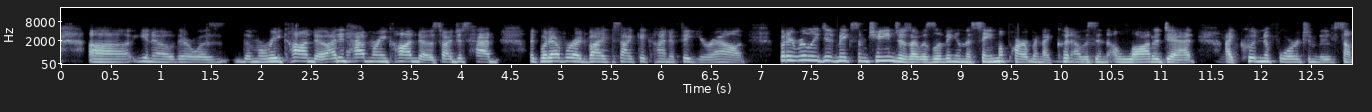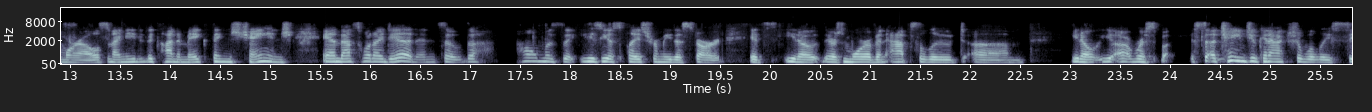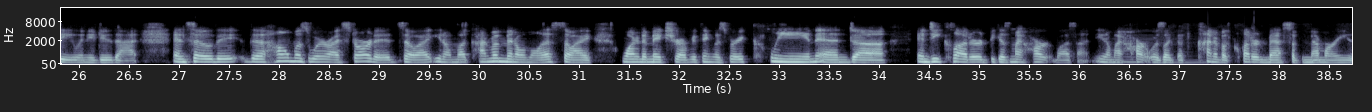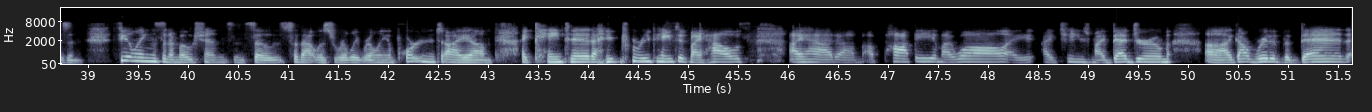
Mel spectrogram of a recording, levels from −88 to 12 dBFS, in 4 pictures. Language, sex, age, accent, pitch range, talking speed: English, female, 30-49, American, 175-220 Hz, 230 wpm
